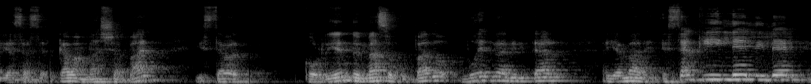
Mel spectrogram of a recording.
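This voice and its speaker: A male rabbi teaching a Talmud lesson as an animated storyteller. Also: medium pitch. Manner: animated storytelling, acts out voices. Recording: echoey room.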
